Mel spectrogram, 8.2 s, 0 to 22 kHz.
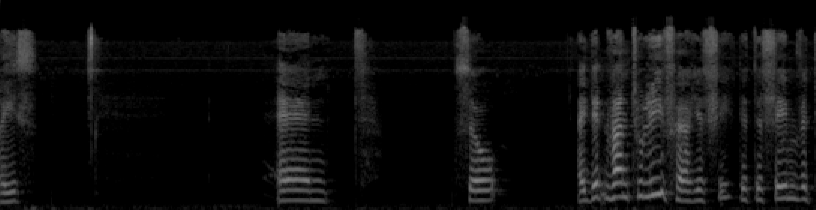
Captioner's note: pauses for 3 seconds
